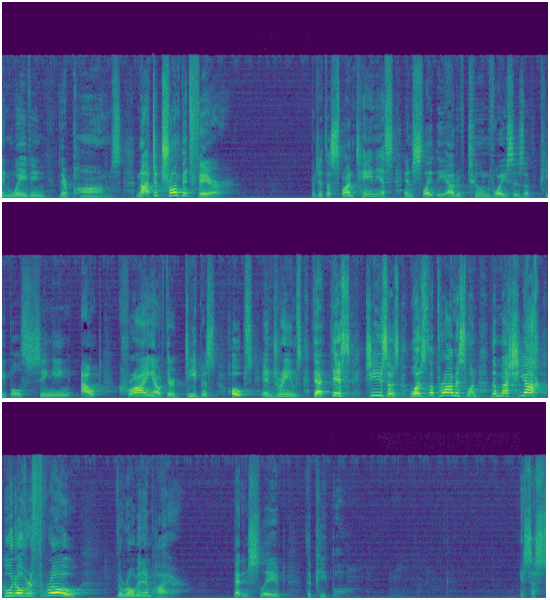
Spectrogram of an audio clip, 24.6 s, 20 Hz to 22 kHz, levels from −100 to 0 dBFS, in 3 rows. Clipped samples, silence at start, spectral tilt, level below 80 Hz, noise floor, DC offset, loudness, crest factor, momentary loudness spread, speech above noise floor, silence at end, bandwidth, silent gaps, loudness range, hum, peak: under 0.1%; 0 s; -1.5 dB/octave; -60 dBFS; -59 dBFS; under 0.1%; -20 LUFS; 22 dB; 17 LU; 38 dB; 0 s; 17 kHz; none; 16 LU; none; 0 dBFS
